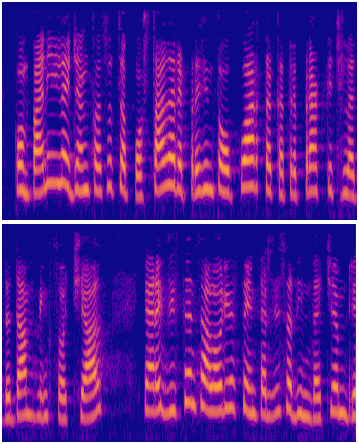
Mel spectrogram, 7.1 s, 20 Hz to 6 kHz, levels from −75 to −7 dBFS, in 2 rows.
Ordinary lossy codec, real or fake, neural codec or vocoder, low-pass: none; fake; codec, 16 kHz, 2 kbps, FunCodec, trained on LibriTTS, 25 frames a second; 5.4 kHz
